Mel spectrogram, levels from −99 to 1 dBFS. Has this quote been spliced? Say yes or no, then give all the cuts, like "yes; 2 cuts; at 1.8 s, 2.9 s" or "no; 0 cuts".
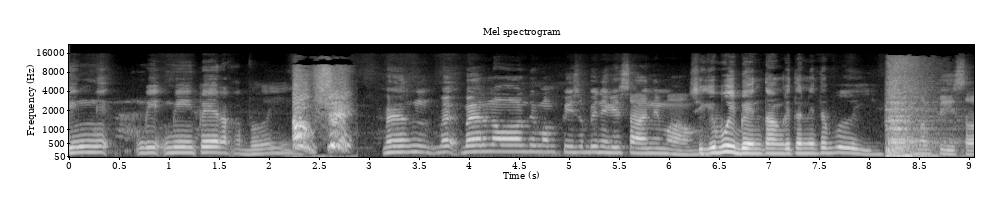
no; 0 cuts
